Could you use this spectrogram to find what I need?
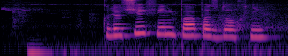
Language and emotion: Russian, neutral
